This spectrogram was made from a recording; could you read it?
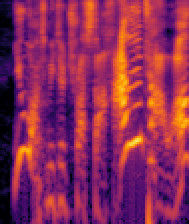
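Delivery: very loud, swooping, puppet-like character voice. Quoting how she said a line today, in a Muppet-like voice. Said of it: "Totally sounded Muppet like".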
